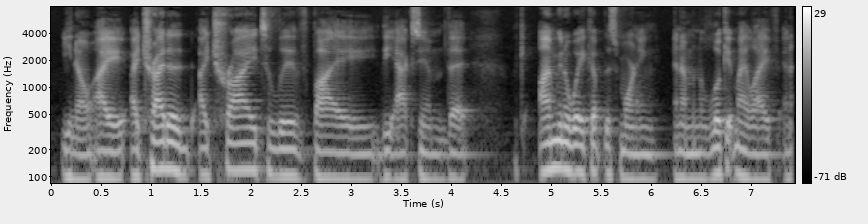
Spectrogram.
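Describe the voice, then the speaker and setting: With an American accent, a man speaks in a very deep, low voice with a bright, sharp tone. His intonation is fairly even at a moderate pace, on a very clean recording with a silent background. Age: 30s. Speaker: podcast co-host, web developer. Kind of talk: casual chat. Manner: halting.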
